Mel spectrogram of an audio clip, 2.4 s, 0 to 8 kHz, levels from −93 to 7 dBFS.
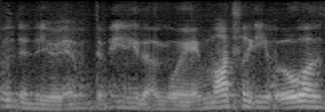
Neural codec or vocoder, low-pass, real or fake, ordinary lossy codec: codec, 16 kHz, 0.8 kbps, ZipCodec; none; fake; none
